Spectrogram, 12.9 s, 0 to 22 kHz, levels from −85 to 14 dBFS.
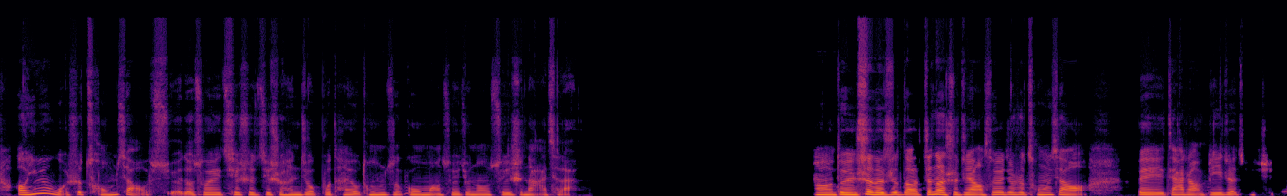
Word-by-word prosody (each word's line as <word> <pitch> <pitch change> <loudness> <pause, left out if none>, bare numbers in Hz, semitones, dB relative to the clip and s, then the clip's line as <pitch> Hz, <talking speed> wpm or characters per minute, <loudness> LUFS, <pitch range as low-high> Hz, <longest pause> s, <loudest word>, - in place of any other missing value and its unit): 哦， 220 -2 +4
因 255 +7 +5
为 325 - +1
我 230 - -1
是 220 - -4
从 190 -1 -3
小 - - -4
学 - - -9
的， - - -3
所 200 +2 -3
以 195 -1 -1
其 205 +2 -4
实 195 0 -2
即 180 +2 -6
使 190 - -4
很 180 +1 0
久 180 -1 -2
不 190 - -7
弹 185 0 -6
有 180 - -3
童 185 0 -1
子 190 0 -6
功 185 -1 -3
嘛， 180 0 -2
所 185 +2 -6
以 180 - -5
就 185 - -5
能 175 0 -2
随 185 +1 -5
时 190 - -3
拿 175 -1 -4
起 - - -10
来。 - - -8 2.3
嗯， 205 -2 +5
对， 200 0 +6
是 240 +6 +6
的 210 -2 +8
是 205 +2 +1
的， 195 -3 +3
真 230 +5 +3
的 230 -2 +8
是 200 0 -1
这 195 - -3
样， 190 -1 +4
所 215 +6 -2
以 215 - +2
就 210 0 0
是 210 - -1
从 200 +1 0
小 190 -4 +1 0.5
被 190 -3 0
家 195 +1 0
长 185 -2 -2
逼 190 +2 -2
着 185 -1 -1
去 - - -12
学。 - - -10
190 Hz, 265 characters per minute, -22 LUFS, 185-205 Hz, 2.3 s, 的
